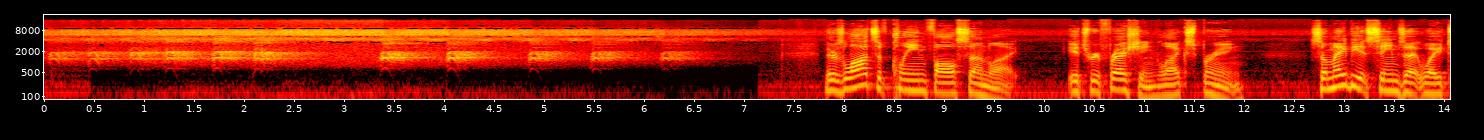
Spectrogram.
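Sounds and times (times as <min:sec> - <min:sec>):
American crows cawing: 0:00.0 - 0:02.6, 0:03.4 - 0:06.7
insects: 0:00.0 - 0:14.0
speech: 0:07.8 - 0:12.1, 0:12.7 - 0:14.0.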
